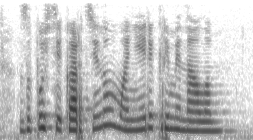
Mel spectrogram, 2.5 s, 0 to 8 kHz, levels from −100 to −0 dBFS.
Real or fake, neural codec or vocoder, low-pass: real; none; 7.2 kHz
